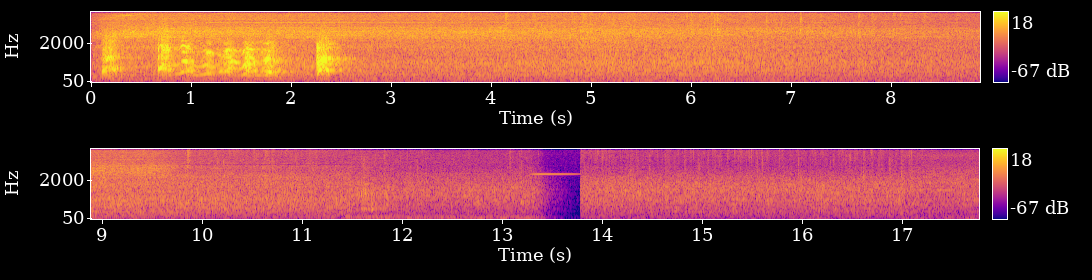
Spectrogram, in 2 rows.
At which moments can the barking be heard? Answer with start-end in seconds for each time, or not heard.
0.1-2.5.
